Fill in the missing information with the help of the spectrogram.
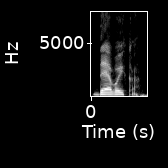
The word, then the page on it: devojka: Serbian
